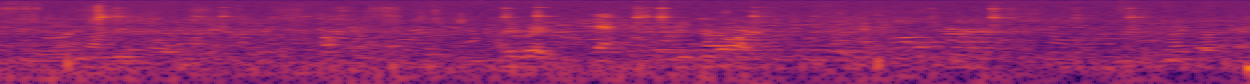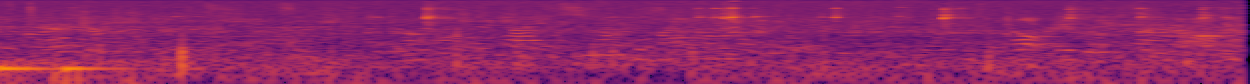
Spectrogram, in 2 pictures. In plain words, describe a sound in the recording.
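A crowd of men and women chatters in the distance outdoors.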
